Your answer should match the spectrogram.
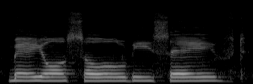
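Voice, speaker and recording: A man's voice: fairly high pitch, monotone, drawn-out words, a little mellow, voice pushed up. A man voicing a haughty, pious priest from a storybook folk tale, declaiming pompously.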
